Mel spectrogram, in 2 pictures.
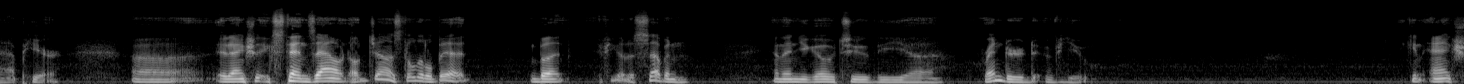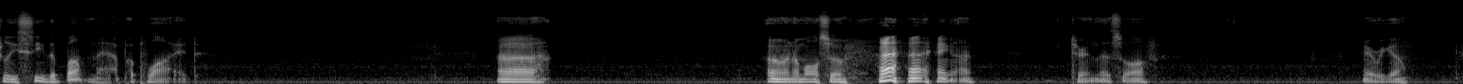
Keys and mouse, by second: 3.4 KP_7, 8.0 click.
